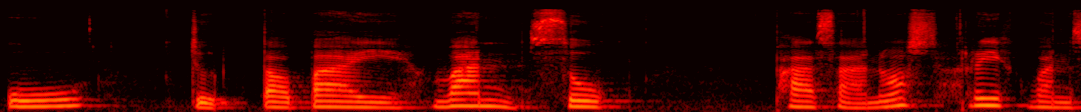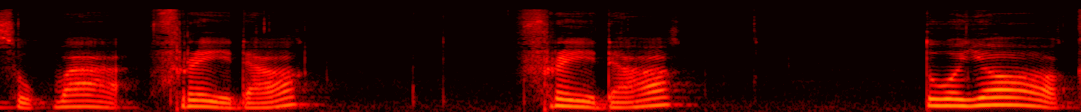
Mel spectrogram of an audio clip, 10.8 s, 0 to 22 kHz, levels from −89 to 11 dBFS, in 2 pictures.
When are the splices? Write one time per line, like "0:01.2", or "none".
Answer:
0:01.2
0:06.1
